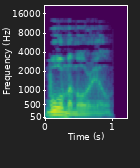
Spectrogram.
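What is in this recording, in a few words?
"war memorial", English, British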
